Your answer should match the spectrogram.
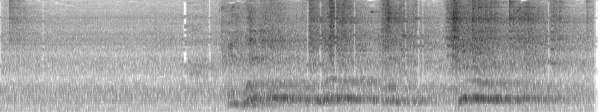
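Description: Soundtrack of a played-back therapy video: a steady hiss, then from about two seconds in a high voice holding long drawn-out vowel sounds at a steady pitch, twice. The audio cuts off suddenly at the end.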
